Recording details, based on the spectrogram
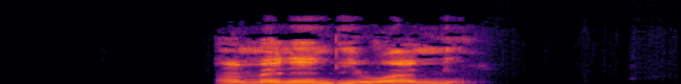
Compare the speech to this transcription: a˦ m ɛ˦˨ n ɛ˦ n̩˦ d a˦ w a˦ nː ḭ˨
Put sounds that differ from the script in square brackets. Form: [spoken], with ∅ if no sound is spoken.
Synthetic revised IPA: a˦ m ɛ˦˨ n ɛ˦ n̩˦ d [i˦] w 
